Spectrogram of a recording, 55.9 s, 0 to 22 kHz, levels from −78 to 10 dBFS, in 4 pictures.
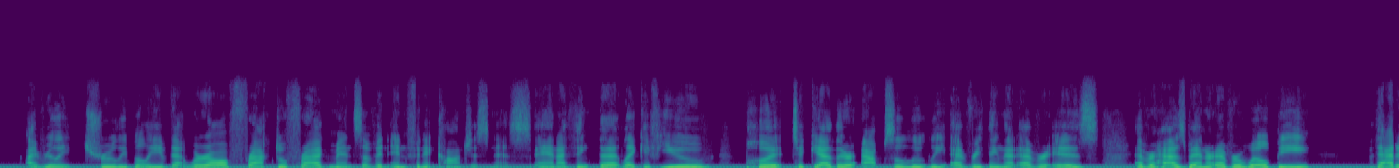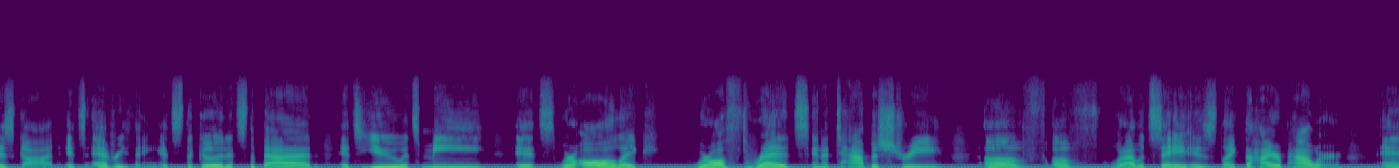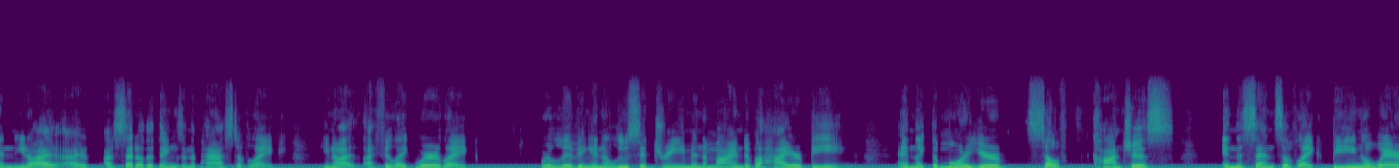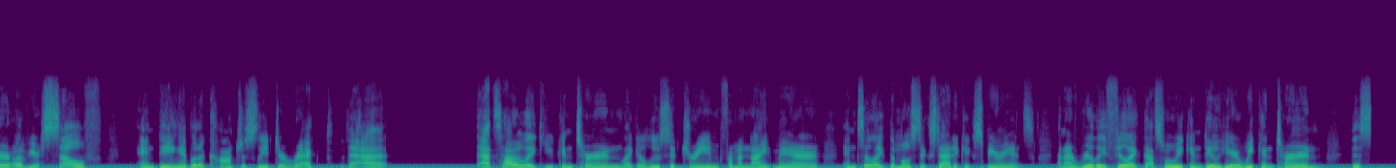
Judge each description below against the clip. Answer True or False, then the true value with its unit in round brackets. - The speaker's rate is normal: True (175 wpm)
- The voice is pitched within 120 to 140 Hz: True (125 Hz)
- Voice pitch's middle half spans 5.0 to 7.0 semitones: True (5.6 semitones)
